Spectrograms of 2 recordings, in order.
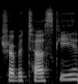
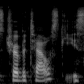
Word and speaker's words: Trezbiatowski: Yeah, you know, my mother-in-law says Trezbiatowski and my father-in-law says Trezbiatowski. So I think either way is all right.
